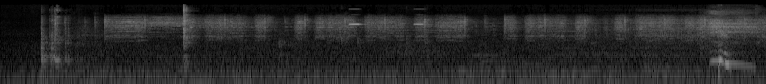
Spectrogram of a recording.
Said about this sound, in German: Möchtest du noch einen Tee? Ach ja. Ja? Tee geht immer. Okay, dann setze ich mal noch einen Tee auf.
